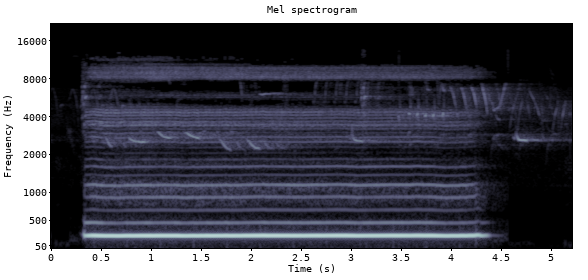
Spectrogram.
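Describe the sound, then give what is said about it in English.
A single steady, buzzing bee-breath hum held at an even low-mid pitch for about four seconds on one exhale, loud and unbroken, then cutting off into a faint breathy tail. “Exhale, humming.”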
